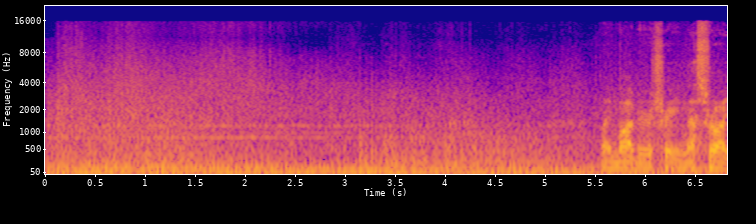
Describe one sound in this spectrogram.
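Explosions rumble and boom low and steady.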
